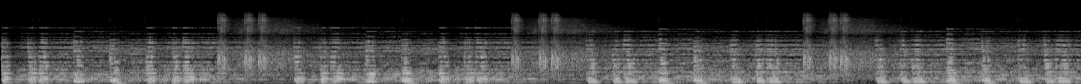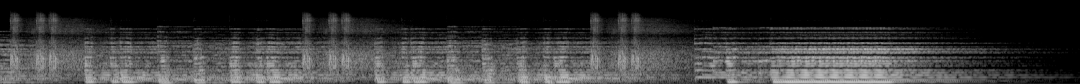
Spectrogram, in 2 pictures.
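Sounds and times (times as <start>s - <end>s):
hockey arena organ: 0.0s - 21.2s.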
